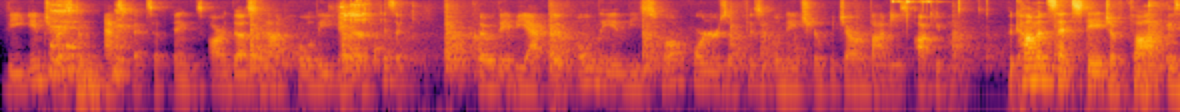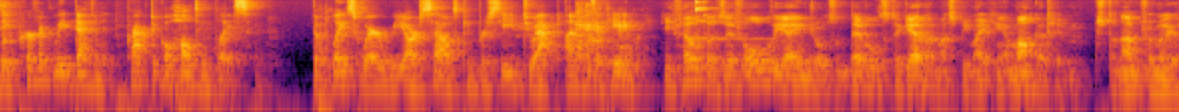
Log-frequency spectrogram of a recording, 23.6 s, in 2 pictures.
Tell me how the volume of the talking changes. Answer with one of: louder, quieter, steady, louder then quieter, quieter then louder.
louder.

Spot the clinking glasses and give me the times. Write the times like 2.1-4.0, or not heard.
3.2-4.2, 8.9-9.8, 18.7-19.2.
